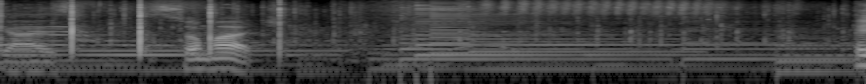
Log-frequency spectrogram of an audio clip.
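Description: Acoustic guitar played softly: a chord left ringing, a few sharp clicks in the first second and a half, then a new chord held quietly from about halfway.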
